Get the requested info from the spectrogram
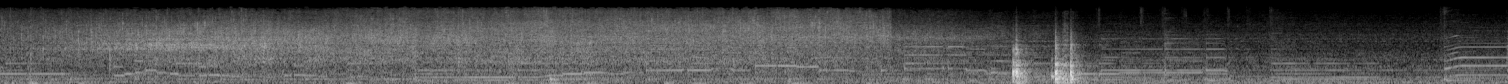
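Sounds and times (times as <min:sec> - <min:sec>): tomatoes sizzling in hot oil: 0:00.0 - 0:11.0
light background music: 0:00.0 - 0:15.0.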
